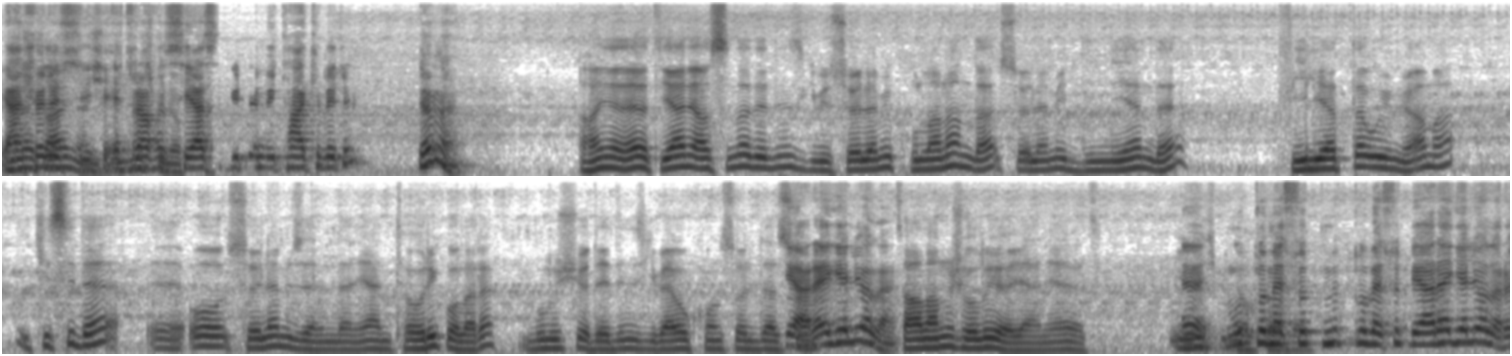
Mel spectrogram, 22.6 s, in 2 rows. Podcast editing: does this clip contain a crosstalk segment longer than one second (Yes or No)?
Yes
